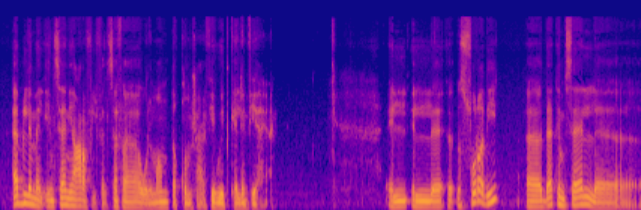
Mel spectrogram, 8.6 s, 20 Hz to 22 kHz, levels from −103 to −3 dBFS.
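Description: No technical faults can be heard in the speech, and the faint room noise sits about 41 dB below it as part of the original recording.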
